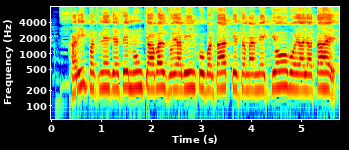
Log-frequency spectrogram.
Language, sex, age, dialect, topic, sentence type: Hindi, male, 25-30, Awadhi Bundeli, agriculture, question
